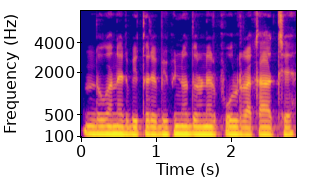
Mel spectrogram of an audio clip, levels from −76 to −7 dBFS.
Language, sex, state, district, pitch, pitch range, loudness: Bengali, male, Tripura, Dhalai, 125 Hz, 120-130 Hz, -15 LUFS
